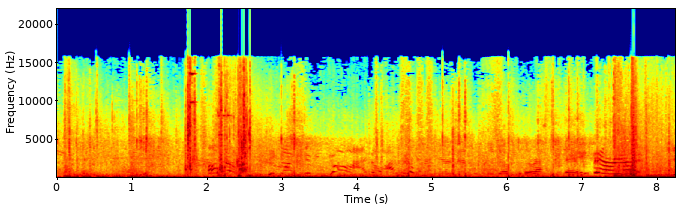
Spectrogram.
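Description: Bangs of blaster-shot sound effects about two seconds in, then high, wavering voice-like squeaks and chatter with a falling cry near the end, over a steady low rumble.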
